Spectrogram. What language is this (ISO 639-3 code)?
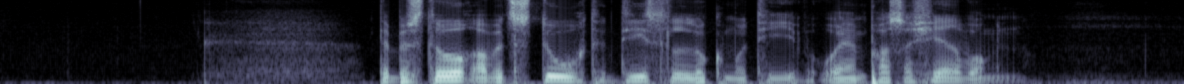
nor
